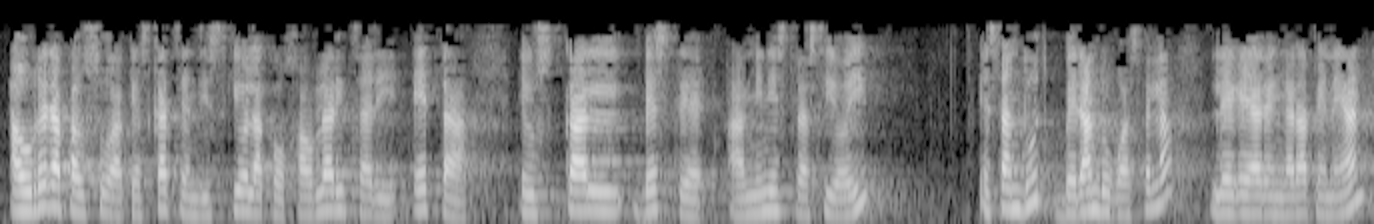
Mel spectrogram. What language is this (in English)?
Basque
